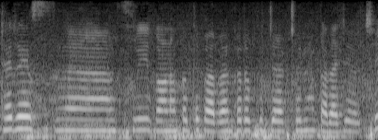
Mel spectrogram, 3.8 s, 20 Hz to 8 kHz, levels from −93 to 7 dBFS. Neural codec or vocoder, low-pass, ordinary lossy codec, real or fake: codec, 16 kHz, 2 kbps, FunCodec, trained on Chinese and English, 25 frames a second; none; none; fake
